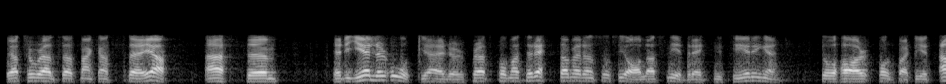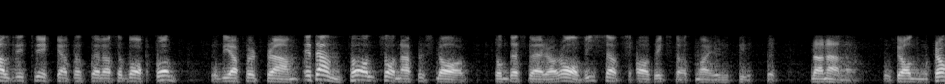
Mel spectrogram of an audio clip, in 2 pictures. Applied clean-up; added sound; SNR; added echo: neural mask model RNNoise.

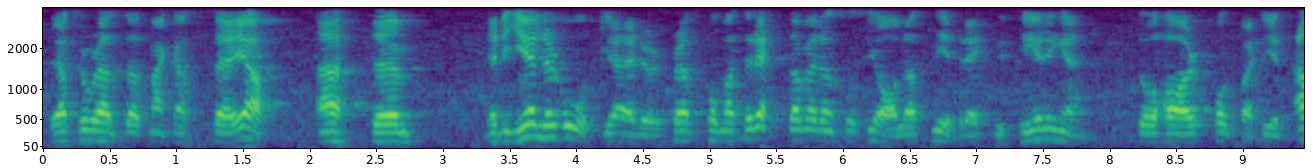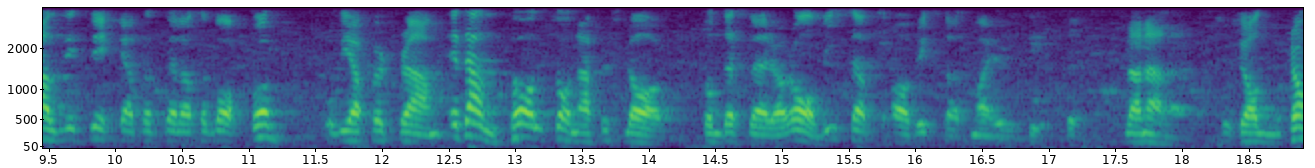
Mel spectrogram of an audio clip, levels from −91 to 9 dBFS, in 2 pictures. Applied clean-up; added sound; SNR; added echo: classical method log-MMSE.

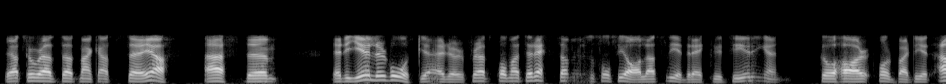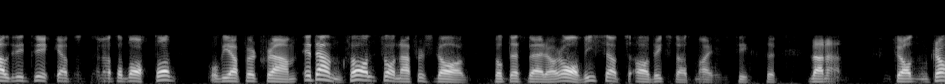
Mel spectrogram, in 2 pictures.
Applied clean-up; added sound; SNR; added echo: neural separator model SepFormer WHAM!.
